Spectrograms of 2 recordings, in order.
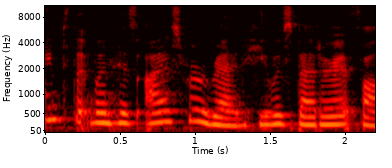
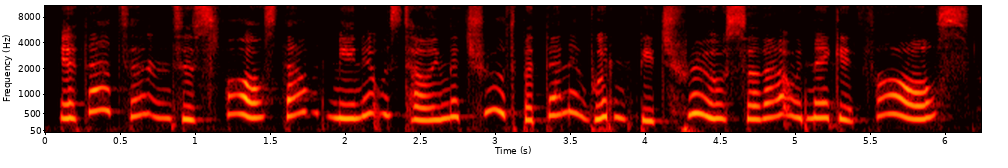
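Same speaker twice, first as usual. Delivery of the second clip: put-on higher, louder childlike reasoning; high robot voice; 10 semitones higher, 4 dB louder than usual. A narrator's reading. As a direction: puzzle it out like a silly toy robot. Gur reasoning aloud.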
